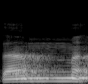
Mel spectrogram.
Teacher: میم مشدد پہ غنہ ہے، ثم، ثا کو نرمی سے پڑھنا ہے اور غنہ کرنا ہے میم مشدد پہ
